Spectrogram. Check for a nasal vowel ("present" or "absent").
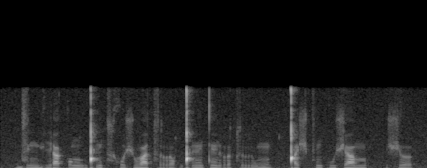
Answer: present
